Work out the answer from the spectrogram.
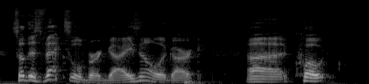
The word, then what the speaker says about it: Vekselberg: I think that's how you say his name, Vekselberg.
